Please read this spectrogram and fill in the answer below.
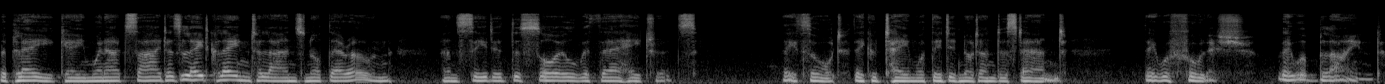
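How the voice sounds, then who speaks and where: Fairly slow delivery in a put-on character voice, pitched in the middle range. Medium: video game. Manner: cryptic, calm.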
